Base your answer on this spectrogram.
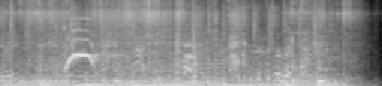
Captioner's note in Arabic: صرخات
